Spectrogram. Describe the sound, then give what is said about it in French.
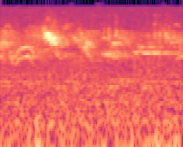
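Soft, high-pitched bird chirps and trills scattered over a quiet, steady background hiss, with no voices. The calls are faint and overlap loosely without a clear rhythm. “Vous êtes bien, vous êtes détendu, vous entendez le chant des oiseaux”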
